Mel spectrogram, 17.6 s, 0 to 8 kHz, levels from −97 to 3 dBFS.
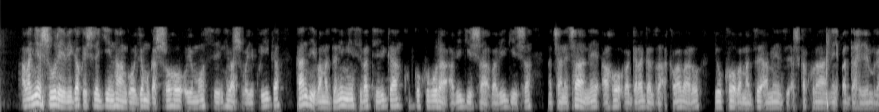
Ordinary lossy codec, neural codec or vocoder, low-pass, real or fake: AAC, 16 kbps; none; 7.2 kHz; real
